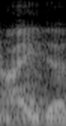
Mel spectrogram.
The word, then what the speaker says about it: either: अच्छा, इसको आप नाइदर नो पढ़ें या नीदर नो पढ़ें। अच्छा, नीदर अमेरिकन इसको नीदर भी प्रोनाउंस करते हैं और ईदर भी करते हैं, और ये इनके दोनों तलफ़्फ़ुज़ हैं, आइदर और ईदर, नाइदर और नीदर।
